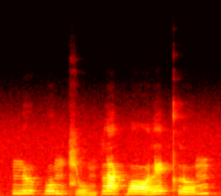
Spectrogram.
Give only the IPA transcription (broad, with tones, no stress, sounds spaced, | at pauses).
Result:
n ɯː˥˩ p̚ w o˥˩ m t͡ɕ uː˨˩ m p l a˥˩ k̚ b ɔː˧ l e˦˥ ʔ kʰ l o˦˥ m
